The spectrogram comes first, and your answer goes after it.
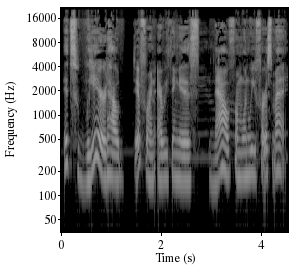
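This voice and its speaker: A woman's voice: on the low side, a little slow, darkish tone, faint music behind. An actress playing a young married woman in an audio drama, narrating and talking in a wry, conversational way. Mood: reflective. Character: Iris, weary young married woman narrating her own story. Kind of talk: first-person audio drama narration and dialogue.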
